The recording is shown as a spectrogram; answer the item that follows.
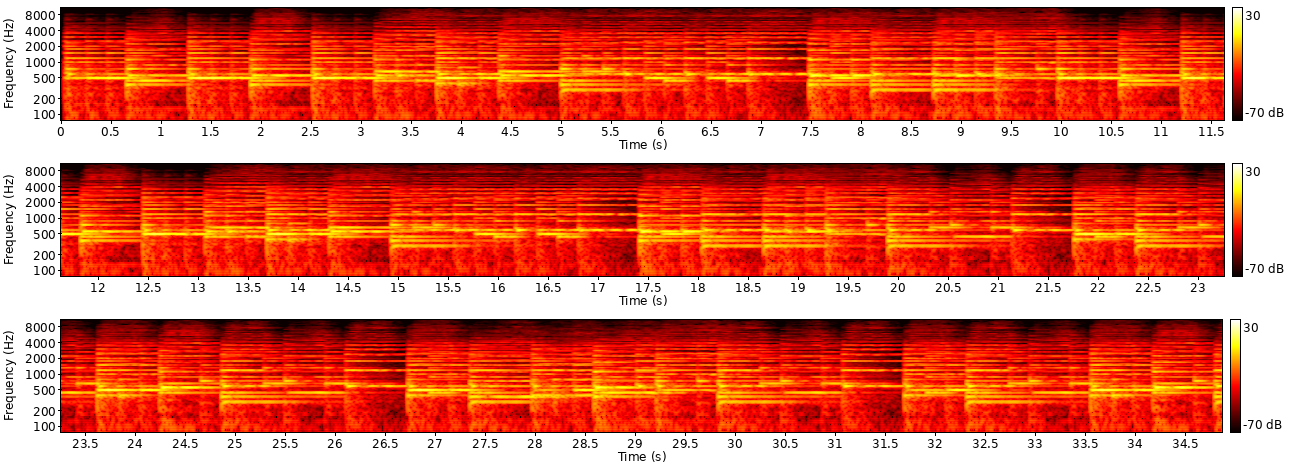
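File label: melody chords and harmony; The Ridge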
